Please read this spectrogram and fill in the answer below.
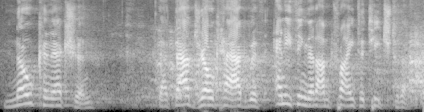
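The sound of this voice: An unforced reading voice is heard here. That is the voice throughout.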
